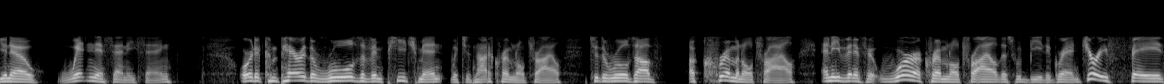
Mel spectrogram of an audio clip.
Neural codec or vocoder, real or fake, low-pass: none; real; 3.6 kHz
